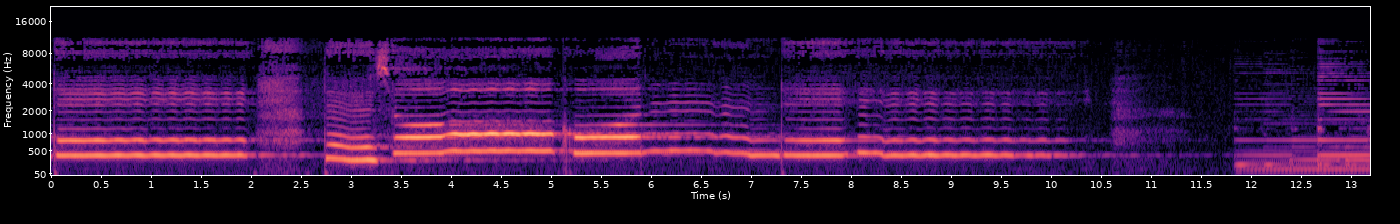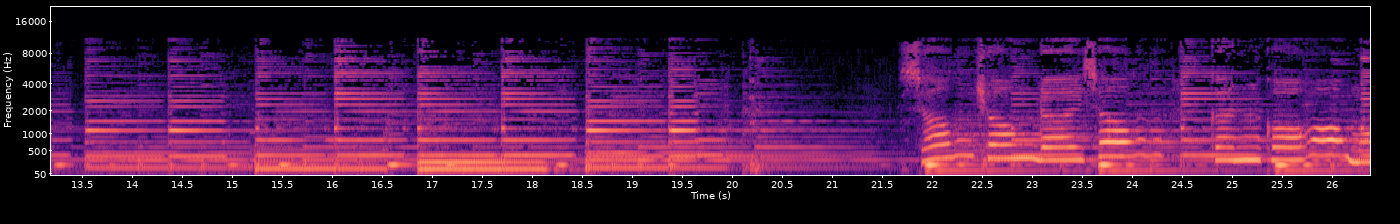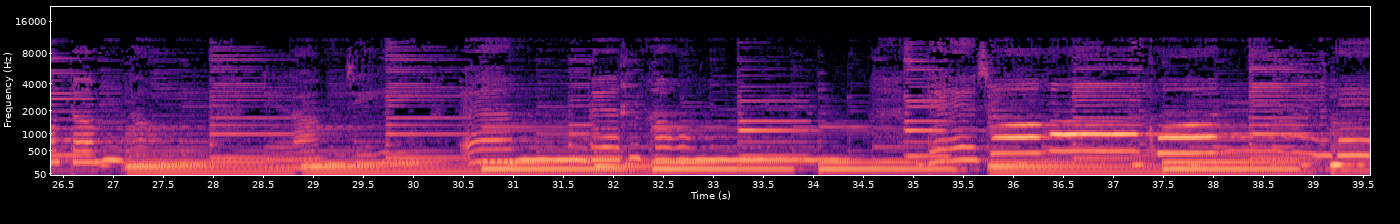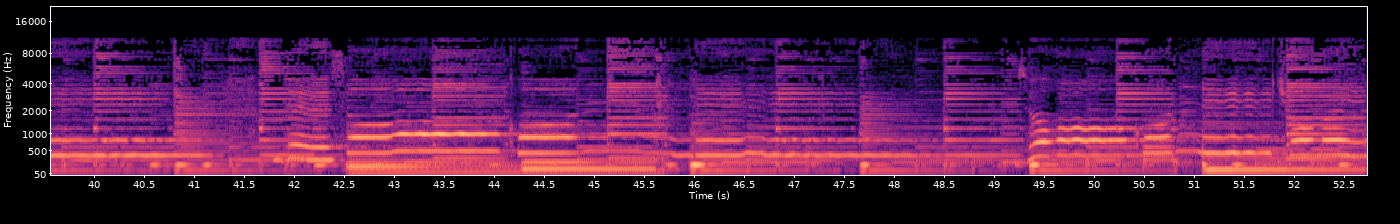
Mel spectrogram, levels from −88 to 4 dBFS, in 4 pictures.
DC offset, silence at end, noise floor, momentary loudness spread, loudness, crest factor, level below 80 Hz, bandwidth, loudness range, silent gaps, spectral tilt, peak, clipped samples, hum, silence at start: under 0.1%; 0 s; -63 dBFS; 15 LU; -19 LUFS; 16 dB; -44 dBFS; 11.5 kHz; 11 LU; none; -6 dB/octave; -2 dBFS; under 0.1%; none; 0.05 s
